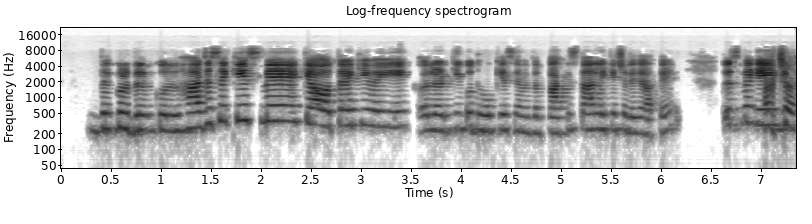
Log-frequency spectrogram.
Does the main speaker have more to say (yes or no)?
yes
